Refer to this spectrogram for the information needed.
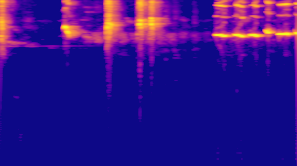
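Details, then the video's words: Common iora song with natural pauses for coaxing silent birds: a few sharp high chips, then a fast series of clear, repeated whistled notes at the end. "Kicau burung konin jeda natural untuk pancingan"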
